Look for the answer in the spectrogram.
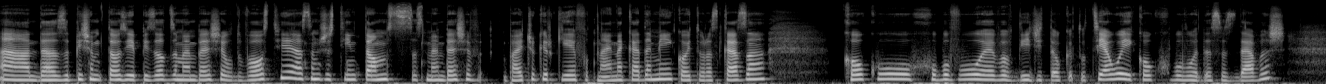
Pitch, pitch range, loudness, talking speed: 215 Hz, 200-235 Hz, -21 LUFS, 165 wpm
